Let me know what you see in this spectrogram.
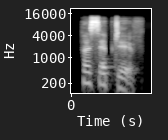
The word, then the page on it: perceptive: Indian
